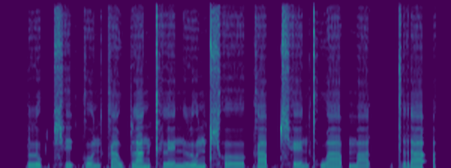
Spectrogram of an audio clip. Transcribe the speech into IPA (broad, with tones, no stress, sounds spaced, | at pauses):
l u˥˩ k̚ t͡ɕʰ i˨˩ ʔ k o˨˩ n k a˩˦ w p l a˥˩ n kʰ l e˩˦ n l u˥˩ n t͡ɕʰ ɤː˩˦ k a˥˩ p̚ t͡ɕʰ e˩˦ n kʰ w aː˦˥ p̚ m a˨˩ t̚ | t r a˦˥ ʔ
